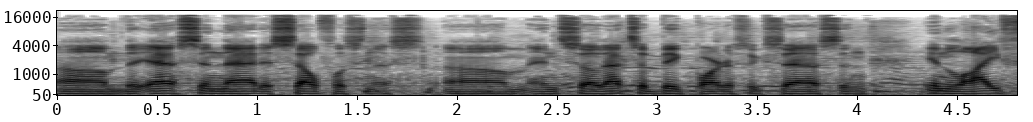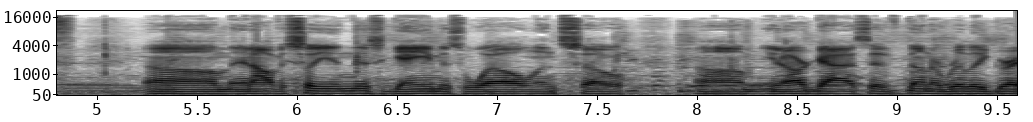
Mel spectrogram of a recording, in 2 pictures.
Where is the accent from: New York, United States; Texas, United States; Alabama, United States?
Texas, United States; In West Texas, we're from East Texas, where it's kind of normal, but in West Texas, the wind's blowing every day, maybe 50 miles an hour.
